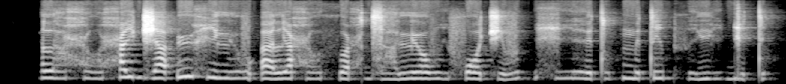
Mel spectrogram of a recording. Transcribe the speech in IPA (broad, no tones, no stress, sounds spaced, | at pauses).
l a̤ ħ ɔ̤ ħ i d͡ʒ a ʔ y x i lʲ ɔ̤ v ʔ a l i ħ ɔ̤ θ o ħ d͡z a̤ lʲ ɔ β i̤ f ɔ t͡ʃ ɪ v | x i̤ ɦ ɪ t ɔ̤ p m ɪ t i p θ i̤ j i̤ ɡ i t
